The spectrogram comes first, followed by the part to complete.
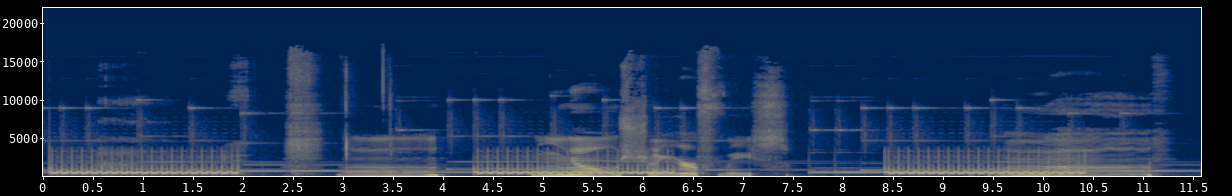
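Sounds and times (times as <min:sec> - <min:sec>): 
telephone ringing with an electronic warbling trill: 0:00.0 - 0:02.4, 0:04.2 - 0:06.6, 0:08.4 - 0:11.2
speech: 0:05.0 - 0:07.5, 0:09.6 - 0:11.2.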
